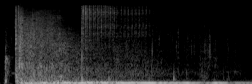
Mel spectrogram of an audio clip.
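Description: Explosive arrow blowing up in a modded Minecraft game, a sudden loud boom with a sharp second crack, then a long rumbling noisy tail that slowly fades.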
